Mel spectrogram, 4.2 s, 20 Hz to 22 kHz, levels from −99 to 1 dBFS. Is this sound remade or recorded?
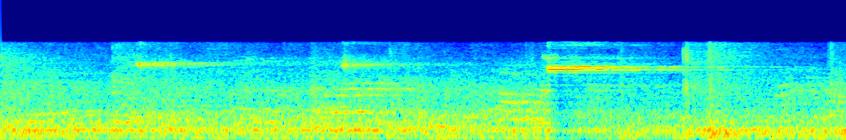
remade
